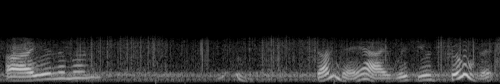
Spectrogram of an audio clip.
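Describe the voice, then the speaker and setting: An actress playing a sleuth's eager, affectionate lady companion, expressive and inquisitive, in 1940s radio drama style. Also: medium pitch, takes it slowly. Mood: tender, coy. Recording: tinny, noisy 1940s radio recording.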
